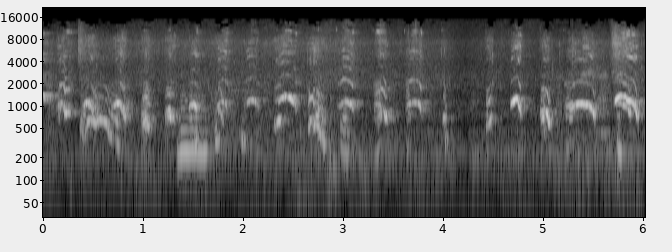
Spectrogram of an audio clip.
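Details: Several 19-day-old German Shepherd puppies, up and moving around, whine for their mother: a dense overlap of short high arched whimpers with rising-falling pitch, some longer drawn whines, closely spaced throughout.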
